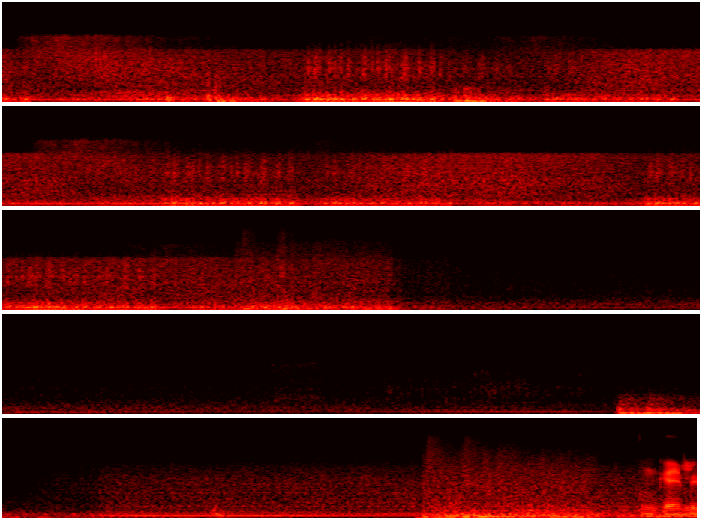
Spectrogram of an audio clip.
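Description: Artillery fire in the tank battle game Armoured Brigade, US against Soviet armour, rumbles in repeated heavy booms over a sustained low roar, fading to a quieter lull before more blasts return near the end.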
